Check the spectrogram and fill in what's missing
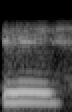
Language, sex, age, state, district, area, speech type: Nepali, female, 18-30, West Bengal, Jalpaiguri, urban, conversation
